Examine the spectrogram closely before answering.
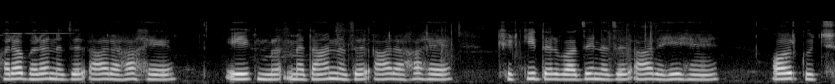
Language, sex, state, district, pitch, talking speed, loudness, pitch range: Hindi, male, Himachal Pradesh, Shimla, 240 Hz, 150 wpm, -17 LUFS, 235-250 Hz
